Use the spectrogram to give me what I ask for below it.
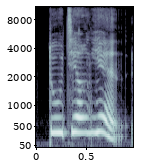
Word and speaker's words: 都江堰: Ирригационная система Дудяньен на китайском языке звучит как Дудяньен 水利工程. Она была создана на реке Минджан в юго-западной провинции Китая Сычуан. Дудян – это древнее название реки Минджан. Оба иероглифа Ду и Тян произносятся в первом тоне.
